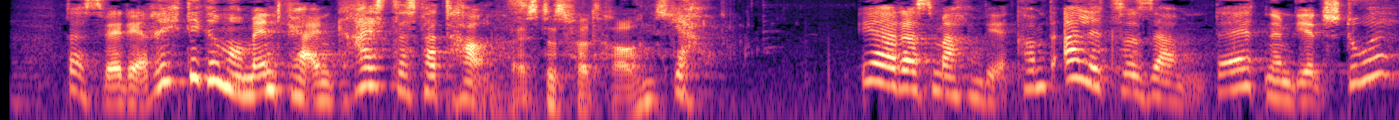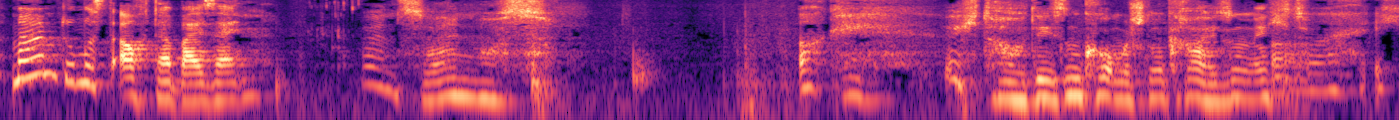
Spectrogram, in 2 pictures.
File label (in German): Synchron; Kiss and Kill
